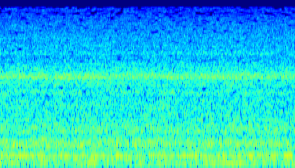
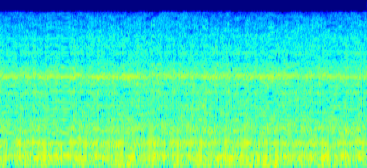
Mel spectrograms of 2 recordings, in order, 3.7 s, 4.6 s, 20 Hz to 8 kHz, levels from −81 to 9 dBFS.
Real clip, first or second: first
